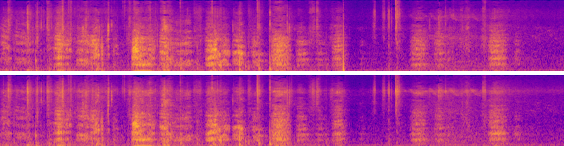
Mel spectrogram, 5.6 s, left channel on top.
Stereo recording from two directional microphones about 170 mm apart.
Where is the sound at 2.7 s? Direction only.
20° right (ahead or behind).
